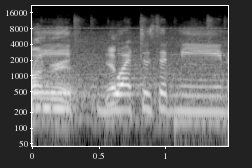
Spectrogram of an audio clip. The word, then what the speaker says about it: Bonrue: Bonrue, yep.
